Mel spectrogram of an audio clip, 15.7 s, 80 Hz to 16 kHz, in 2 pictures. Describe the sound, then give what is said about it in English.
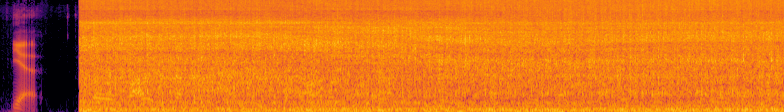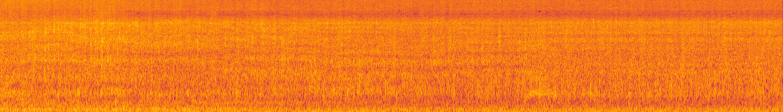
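A heavy semi truck engine runs loud with a steady, low rumbling drone while the truck dumps water into a pool, and a broad rushing hiss like water pouring runs alongside it. The sound starts abruptly and holds constant. “3 semi trucks of water.”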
